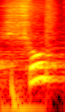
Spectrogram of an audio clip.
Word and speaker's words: chou: Repolho, chou, repolho, chou, é como se fosse X com U acentuado em português, chou.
